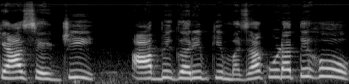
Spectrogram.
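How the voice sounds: A woman performs a cartoonish character voice at a high pitch. She talks at a fairly slow pace with ordinary pitch variation.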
